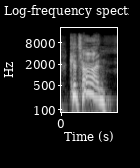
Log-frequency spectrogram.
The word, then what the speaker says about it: Catan: Well, how do you pronounce Klaus Teuber's game? The Settlers of Catan.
